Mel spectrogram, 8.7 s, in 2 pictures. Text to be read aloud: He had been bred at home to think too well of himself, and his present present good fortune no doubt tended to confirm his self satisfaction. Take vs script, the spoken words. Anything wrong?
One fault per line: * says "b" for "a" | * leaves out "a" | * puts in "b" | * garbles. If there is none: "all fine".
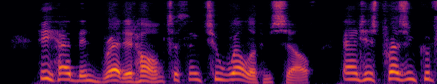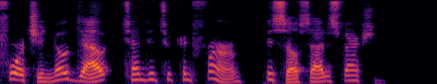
* leaves out "present"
